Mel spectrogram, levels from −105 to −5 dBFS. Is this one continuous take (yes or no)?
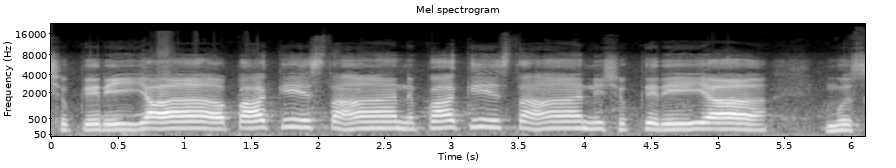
yes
